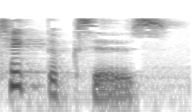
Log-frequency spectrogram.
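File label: "tick boxes", English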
